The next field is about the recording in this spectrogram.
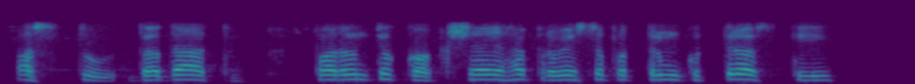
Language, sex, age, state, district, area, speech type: Sanskrit, male, 18-30, Odisha, Puri, rural, conversation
